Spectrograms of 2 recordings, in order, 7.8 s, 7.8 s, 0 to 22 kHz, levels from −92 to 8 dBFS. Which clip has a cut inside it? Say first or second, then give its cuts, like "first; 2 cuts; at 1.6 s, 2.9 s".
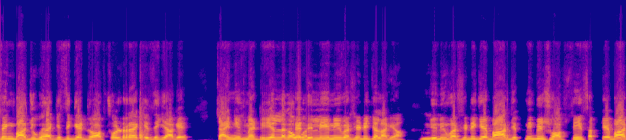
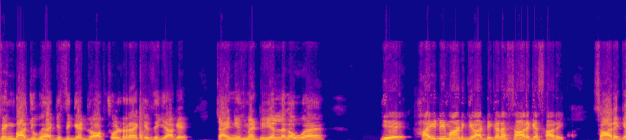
first; 1 cut; at 3.7 s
